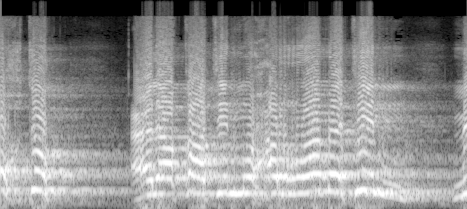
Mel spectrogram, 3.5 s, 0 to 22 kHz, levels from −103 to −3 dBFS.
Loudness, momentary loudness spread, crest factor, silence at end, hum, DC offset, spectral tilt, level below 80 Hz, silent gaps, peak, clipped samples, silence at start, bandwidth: -5 LUFS; 11 LU; 6 dB; 0 s; none; under 0.1%; -3 dB/octave; -38 dBFS; none; 0 dBFS; 1%; 0 s; 16.5 kHz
